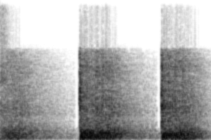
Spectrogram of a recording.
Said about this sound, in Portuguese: Câmeras também registraram o momento em que mais policiais chegam ao local. PMs e ladrões trocam tiros. É possível escutar as rajadas.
